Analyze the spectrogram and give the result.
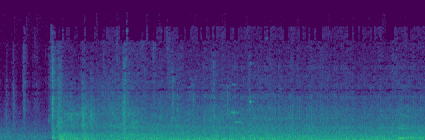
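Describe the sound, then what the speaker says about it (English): A bus engine cranks and fires up after a brief quiet moment, then settles into a steady, loud rumbling idle that continues to the end. "as I start my vehicle, I'm listening for any unusual noises"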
